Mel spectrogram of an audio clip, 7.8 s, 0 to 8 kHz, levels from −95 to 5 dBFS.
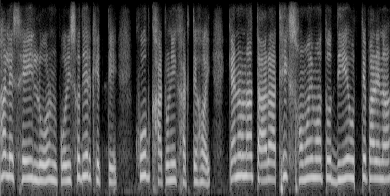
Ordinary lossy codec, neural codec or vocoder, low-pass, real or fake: Opus, 16 kbps; codec, 16 kHz in and 24 kHz out, 1 kbps, XY-Tokenizer; 7.2 kHz; fake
